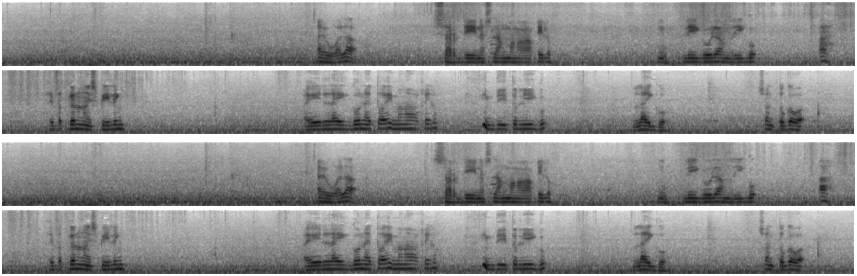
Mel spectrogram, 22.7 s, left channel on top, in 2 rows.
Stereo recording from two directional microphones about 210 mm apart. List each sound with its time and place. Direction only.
4.2 s speech: centre (ahead or behind)
5.9 s speech: 5° right (ahead or behind)
8.8 s speech: 5° right (ahead or behind)
12.0 s speech: centre (ahead or behind)
15.4 s speech: centre (ahead or behind)
19.8 s speech: centre (ahead or behind)
21.5 s speech: centre (ahead or behind)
